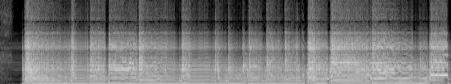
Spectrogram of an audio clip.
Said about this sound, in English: Th- this pedal handles drive a lot better than most tube screamers. I, I thought think- that was at like that was like at three o'clock. Let's push this up to five o'clock. That's and that's maximum drive.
